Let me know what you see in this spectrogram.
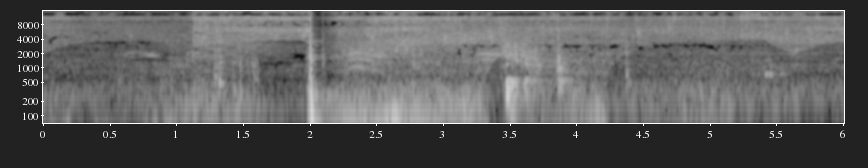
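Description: Sliced onions sizzling in hot ghee in an aluminium degh over a wood fire, a steady hiss, with one sharp click about two seconds in.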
